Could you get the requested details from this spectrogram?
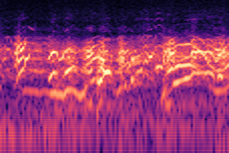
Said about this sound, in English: Aren't they creepy? Sometimes I hear them at night. This is a pack of coyotes howling at night. This is not this is not my house. I just found this on the internet, but very creepy stuff.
